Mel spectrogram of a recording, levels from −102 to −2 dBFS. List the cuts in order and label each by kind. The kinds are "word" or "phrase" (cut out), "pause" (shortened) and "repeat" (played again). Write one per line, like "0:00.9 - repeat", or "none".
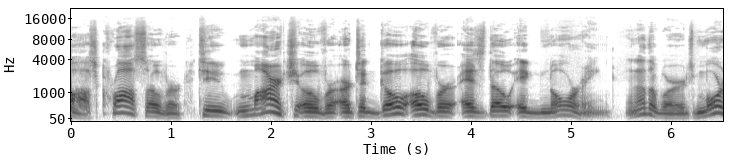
0:01.2 - pause
0:05.5 - pause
